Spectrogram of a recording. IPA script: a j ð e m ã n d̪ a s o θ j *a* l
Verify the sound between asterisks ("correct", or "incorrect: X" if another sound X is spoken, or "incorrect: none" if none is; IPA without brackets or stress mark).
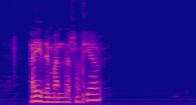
correct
